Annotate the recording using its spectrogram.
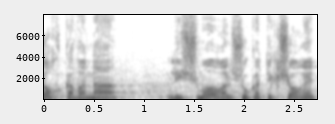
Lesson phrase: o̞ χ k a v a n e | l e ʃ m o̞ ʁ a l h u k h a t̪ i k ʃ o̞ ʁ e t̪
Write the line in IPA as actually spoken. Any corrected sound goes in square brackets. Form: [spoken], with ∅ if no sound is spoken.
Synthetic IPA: o̞ χ k a v a n [a] | l [i] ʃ m o̞ ʁ a l [ʃ] u k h a t̪ i k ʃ o̞ ʁ e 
